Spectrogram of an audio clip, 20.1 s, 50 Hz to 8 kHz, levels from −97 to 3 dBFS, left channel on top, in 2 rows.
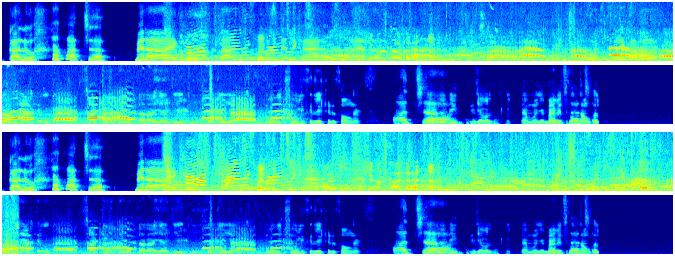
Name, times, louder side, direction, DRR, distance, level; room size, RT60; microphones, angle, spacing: voice 1, 0.1-1.6 2.0-3.5 3.9-5.8 6.2-6.8 8.2-9.9 15.9-16.8 18.2-19.0, equal, 5° left, 1.2 m, -39 dB
sound 1, 2.4-10.3, right 7 dB, 50° right, 0.6 m, -35 dB
voice 2, 2.6-3.4 4.7-5.6 6.1-6.3 6.9-7.4 9.0-10.8 11.3-13.7 14.0-15.4 16.4-17.5 17.9-19.0, left 3 dB, 30° left, 0.9 m, -45 dB
sound 2, 4.7-14.5, left 8 dB, 60° left, 0.4 m, -35 dB
head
